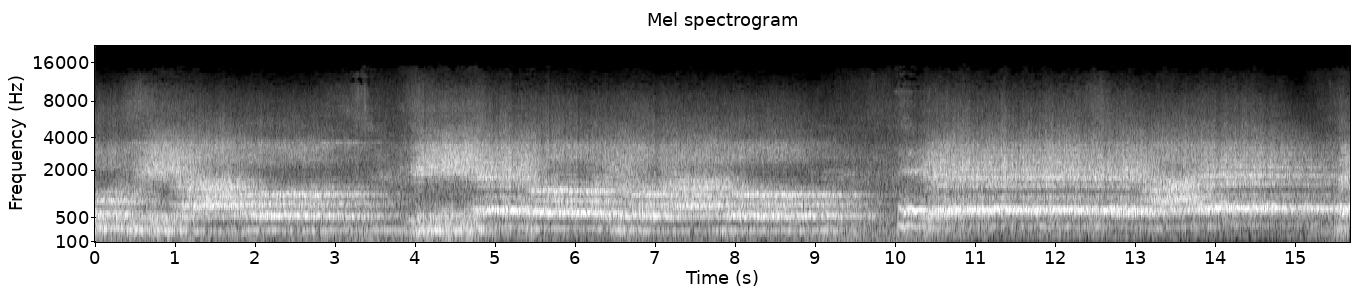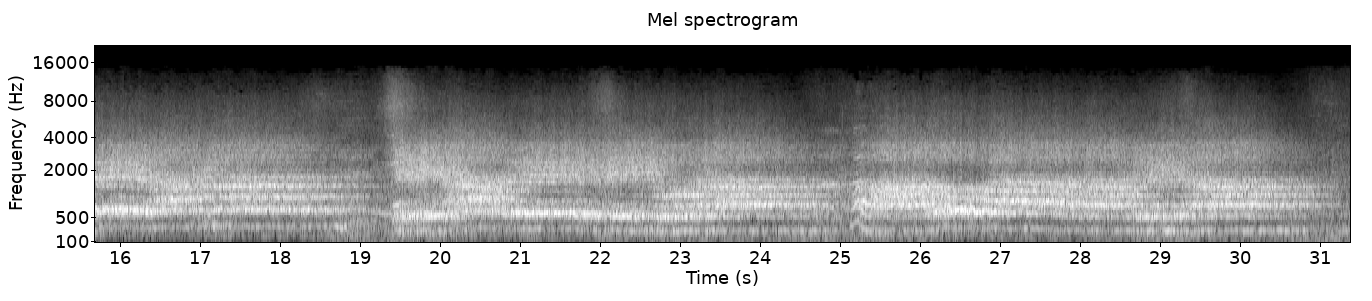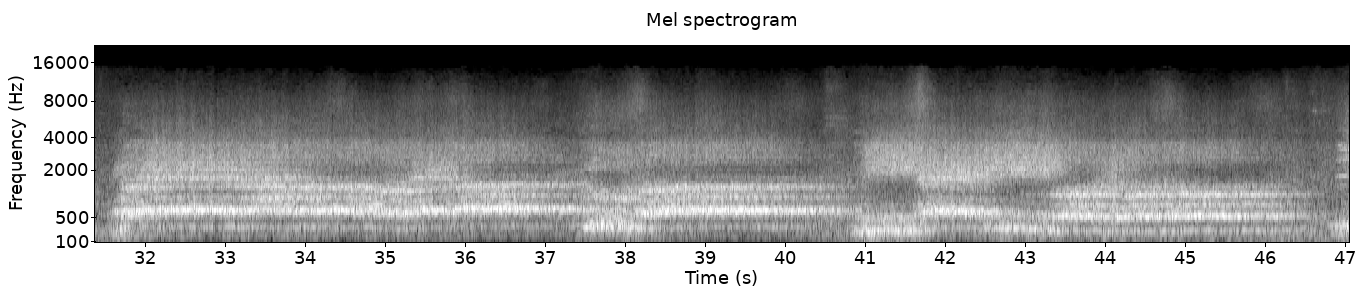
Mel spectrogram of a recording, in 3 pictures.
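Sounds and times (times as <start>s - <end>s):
crowd singing in unison: 0.0s - 47.0s.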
